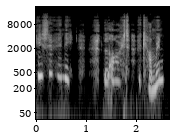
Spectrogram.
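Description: Woman doing a frail, slow-spoken street boy, high and breathy, dry close mic. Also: sing-song, a little mellow, no echo. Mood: feeble. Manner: dialect speech, faint halting whispers. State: weak and breathless. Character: dying ragged street boy, weak and humble.

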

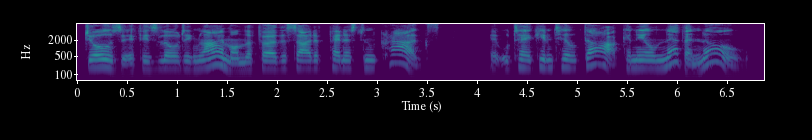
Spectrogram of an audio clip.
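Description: A woman's voice: on the low side, lively intonation, normal speed, close to an everyday voice. A woman voicing a sullen, jealous teenage boy with a blunt, insistent manner in a classic novel audiobook. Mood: defiant. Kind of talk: audiobook character acting.

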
